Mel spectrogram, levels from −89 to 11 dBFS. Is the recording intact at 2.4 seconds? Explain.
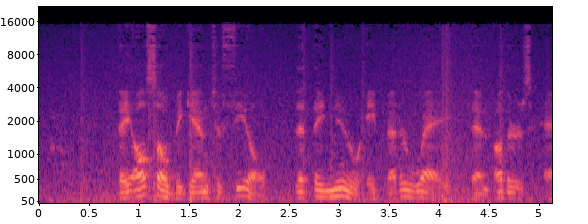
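Yes, the audio is intact at 2.4 seconds; the only thing audible beneath the speech is the room noise picked up by the microphone, about 14 dB below the speech, which belongs to the recording itself rather than being a fault.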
